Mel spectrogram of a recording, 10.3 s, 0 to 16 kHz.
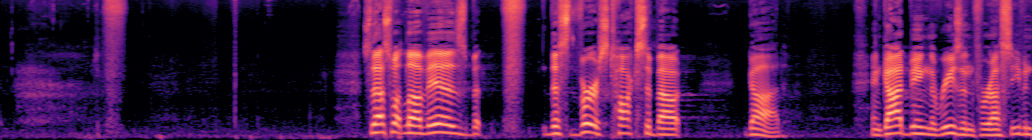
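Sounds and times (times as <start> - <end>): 
sniffing through the nose: 0.9 - 1.3, 5.0 - 5.3
speech: 3.6 - 4.9, 5.5 - 6.9, 7.5 - 7.9, 8.6 - 10.3.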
